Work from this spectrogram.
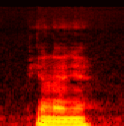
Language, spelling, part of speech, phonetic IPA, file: Polish, pielenie, noun, [pʲjɛˈlɛ̃ɲɛ], LL-Q809 (pol)-pielenie.wav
